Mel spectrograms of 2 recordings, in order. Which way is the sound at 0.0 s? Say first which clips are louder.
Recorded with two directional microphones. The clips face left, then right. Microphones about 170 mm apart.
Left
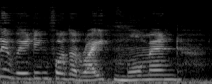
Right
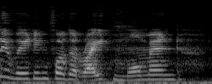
Even; 35° right (ahead or behind).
